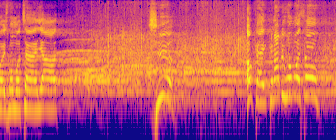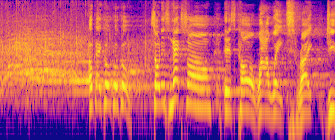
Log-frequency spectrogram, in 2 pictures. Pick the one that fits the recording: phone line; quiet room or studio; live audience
live audience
